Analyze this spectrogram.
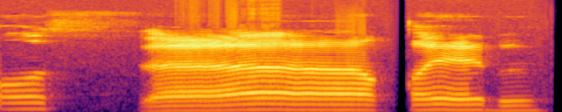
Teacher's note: با پر قلقلہ ہوگا رکنے کی صورت میں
